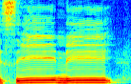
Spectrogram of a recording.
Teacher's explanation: Di situ ada huruf ya berharakat huruf ya bertanda sukun nin, ya kan? Ya sukun sebelumnya kasrah, itu makhrajnya di al-jauf. Jadi jangan sampai masuk hidung.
